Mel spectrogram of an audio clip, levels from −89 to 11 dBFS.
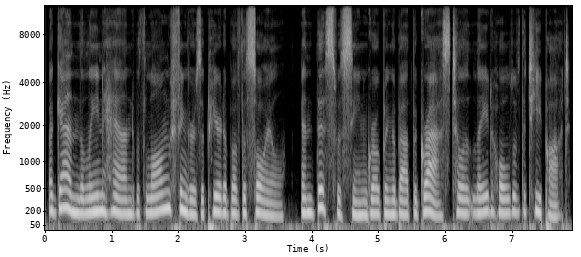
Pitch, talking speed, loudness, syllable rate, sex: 175 Hz, 195 wpm, -16 LUFS, 4.6 syllables/s, female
